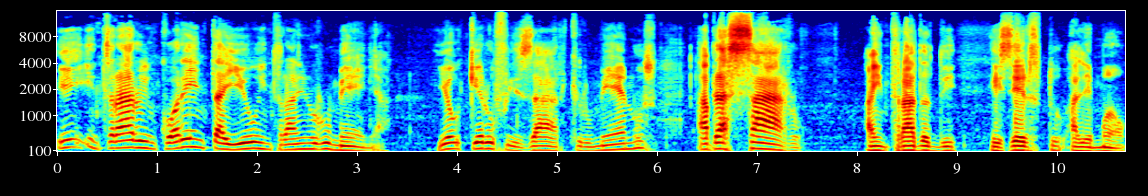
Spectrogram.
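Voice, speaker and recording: A man with a non-native accent and a dark, mellow tone speaks at a fairly slow pace, his medium pitch moving in very wide pitch swings. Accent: foreign accent in Portuguese. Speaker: Holocaust survivor. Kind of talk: testimony. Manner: halting.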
